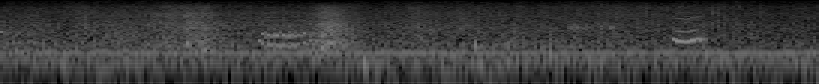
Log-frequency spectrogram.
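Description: Young kittens mewing: two short, faint mews, one about a second and a half in and another near the end, over a steady low hum.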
